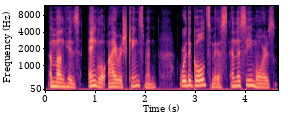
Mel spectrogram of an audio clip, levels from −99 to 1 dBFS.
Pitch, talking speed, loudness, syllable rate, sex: 165 Hz, 140 wpm, -20 LUFS, 4.7 syllables/s, female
